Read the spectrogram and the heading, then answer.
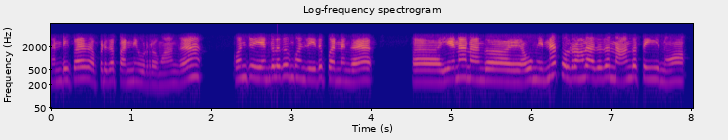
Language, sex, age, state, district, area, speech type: Tamil, female, 30-45, Tamil Nadu, Tirupattur, rural, conversation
